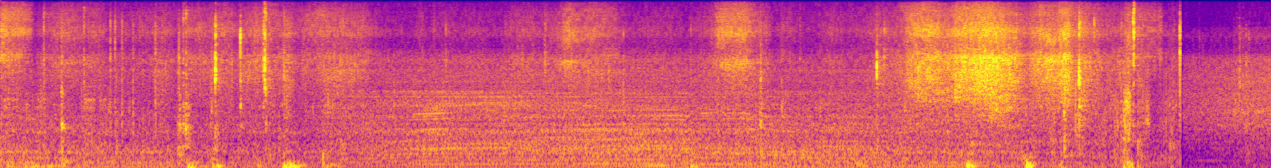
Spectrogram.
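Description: A car drives along a paved road, heard from inside.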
